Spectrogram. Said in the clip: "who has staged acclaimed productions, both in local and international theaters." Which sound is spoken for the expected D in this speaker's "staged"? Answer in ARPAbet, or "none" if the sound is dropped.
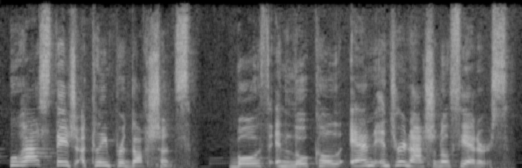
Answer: none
